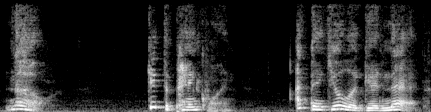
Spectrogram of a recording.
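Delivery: high, sweet mock girlfriend. Girlfriend voiced in a bit.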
